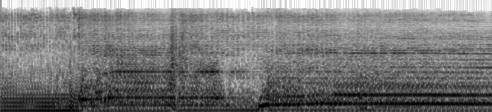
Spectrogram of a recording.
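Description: Live band music amplified over a PA: a held melody line sliding between notes over a steady bass.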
